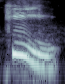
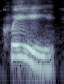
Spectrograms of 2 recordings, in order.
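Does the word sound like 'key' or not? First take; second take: key; not key. First: The word sounds exactly like 'key'. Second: The word does not sound like 'key'. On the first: The speaker calls it right. "it's key" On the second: The speaker calls it wrong. "It's not quay"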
